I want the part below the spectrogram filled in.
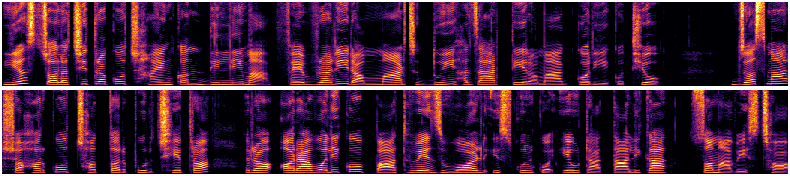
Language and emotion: Nepali, neutral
